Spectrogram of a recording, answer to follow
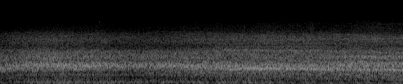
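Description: Steady noise of a large crowd, growing slightly louder.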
